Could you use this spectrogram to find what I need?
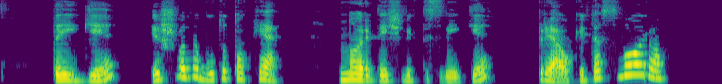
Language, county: Lithuanian, Tauragė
